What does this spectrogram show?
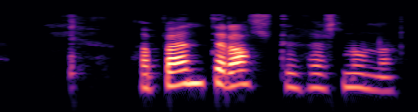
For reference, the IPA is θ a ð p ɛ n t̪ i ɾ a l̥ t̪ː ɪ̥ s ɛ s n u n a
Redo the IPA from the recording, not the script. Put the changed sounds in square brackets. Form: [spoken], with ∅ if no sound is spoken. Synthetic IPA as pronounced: θ a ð p ɛ n t̪ [ɪ] ɾ a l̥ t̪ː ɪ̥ [θ] ɛ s n [uː] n a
